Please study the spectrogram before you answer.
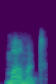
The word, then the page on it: marmot: Indian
